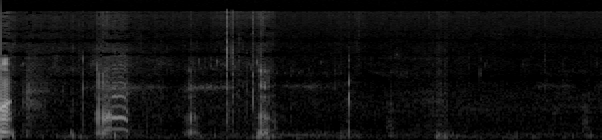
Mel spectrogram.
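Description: Ossabaw hogs grunting: one short grunt about a second in, then a few fainter, scattered short grunts.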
